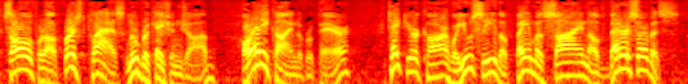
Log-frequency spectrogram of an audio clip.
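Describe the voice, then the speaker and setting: A man's voice: medium pitch, huge pitch swings, unhurried, pushed and bright. An American man announcing in polished, emphatic 1950s radio style, reading scripted sponsor messages. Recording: dull, raspy vintage radio broadcast.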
